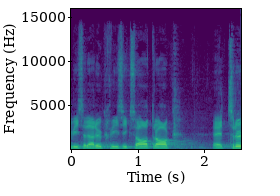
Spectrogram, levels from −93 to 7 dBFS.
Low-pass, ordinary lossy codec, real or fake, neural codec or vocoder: 14.4 kHz; none; real; none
